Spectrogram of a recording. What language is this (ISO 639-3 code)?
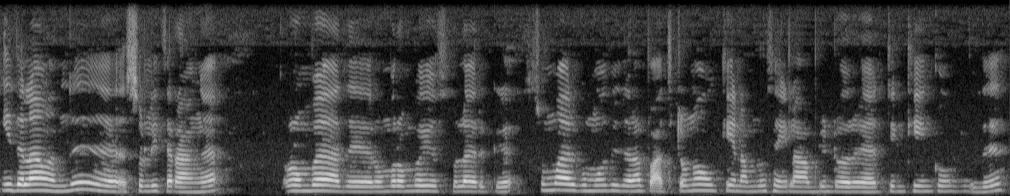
tam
